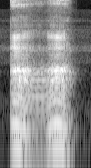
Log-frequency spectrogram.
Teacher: first go down and then climb up in the halfway just like a roller coaster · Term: third tone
